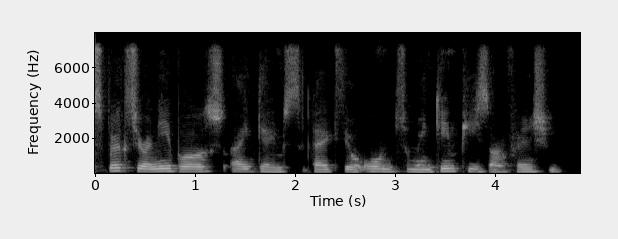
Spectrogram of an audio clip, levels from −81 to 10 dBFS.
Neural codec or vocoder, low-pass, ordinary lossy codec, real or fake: codec, 16 kHz, 1 kbps, X-Codec, HuBERT features, trained on general audio; 7.2 kHz; none; fake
